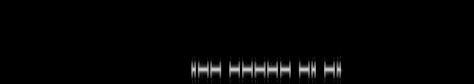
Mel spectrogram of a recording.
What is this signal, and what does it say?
Morse code, heard as a keyed tone, about 37 wpm, 700 Hz. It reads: W0NN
